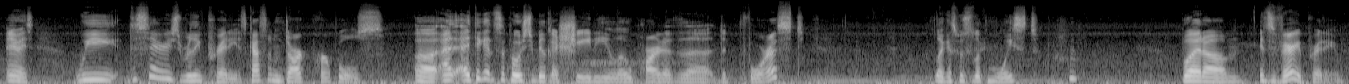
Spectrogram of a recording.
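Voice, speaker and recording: A woman's voice: medium pitch, expressive, normal speed, slight background noise. A woman giving casual, chatty commentary as she streams a game. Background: game music.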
